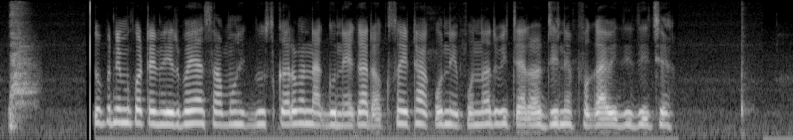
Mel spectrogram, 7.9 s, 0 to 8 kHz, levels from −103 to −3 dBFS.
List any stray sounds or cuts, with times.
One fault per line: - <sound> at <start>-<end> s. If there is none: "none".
- bark at 0.1-0.4 s
- thud at 7.4-7.6 s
